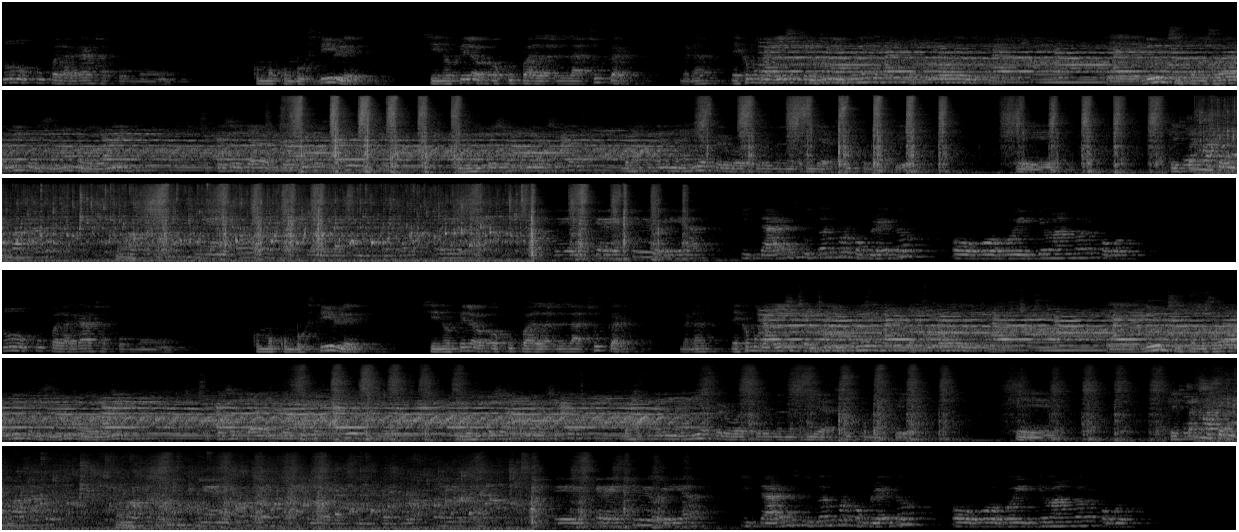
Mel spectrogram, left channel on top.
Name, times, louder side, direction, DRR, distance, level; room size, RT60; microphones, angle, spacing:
voice 1, 0.0-1.7 2.5-3.6 4.2-6.3 6.8-10.7 11.0-13.7 14.3-16.3 16.8-21.9 22.5-22.9 24.0-24.7 25.8-26.0, equal, 20° right, -1 dB, 0.4 m, -43 dB
Singing / Church bell, 7.5-19.5, right 4 dB, 75° right, 0.6 m, -38 dB
sound 1, 14.7-18.0 18.2-18.3 18.6-18.7 19.0-24.1 24.4-24.5 25.2-25.3 25.6-28.2 28.5-28.6 28.8-29.5 29.9-31.7, left 8 dB, 85° left, 0.5 m, -38 dB
voice 2, 24.2-25.3 25.8-29.5 30.2-31.7 32.1-33.9 34.2-36.0, equal, 50° right, -6 dB, 2.5 m, -44 dB
sound 2, 24.3-30.0, left 4 dB, 30° left, 0.6 m, -40 dB
6.2 x 5.6 x 2.7 m, 0.78 s
head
